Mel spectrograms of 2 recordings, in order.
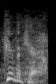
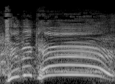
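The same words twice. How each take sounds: First: The phrase is said calmly and flatly. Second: The phrase is said with excited, exclaiming emphasis. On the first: The speaker calls it right. "that's the, the way, the inflection" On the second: The speaker calls it wrong.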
